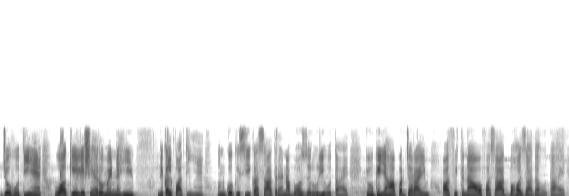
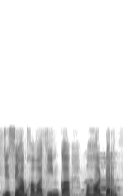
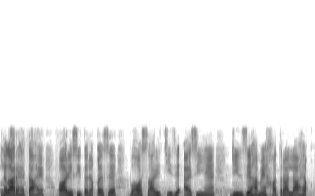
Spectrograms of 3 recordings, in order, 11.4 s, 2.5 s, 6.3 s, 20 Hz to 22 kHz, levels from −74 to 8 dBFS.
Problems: constant background noise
